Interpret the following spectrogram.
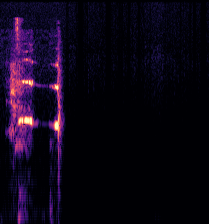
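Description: Near silence, broken in the first half second by two faint, short high-pitched squeaks.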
